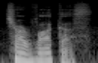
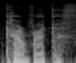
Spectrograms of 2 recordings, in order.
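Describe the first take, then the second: First: The word begins with a ch sound. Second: The word begins with a k sound. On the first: "C is pronounced like cha, so it's Charvakas" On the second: "and not Karvakas"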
